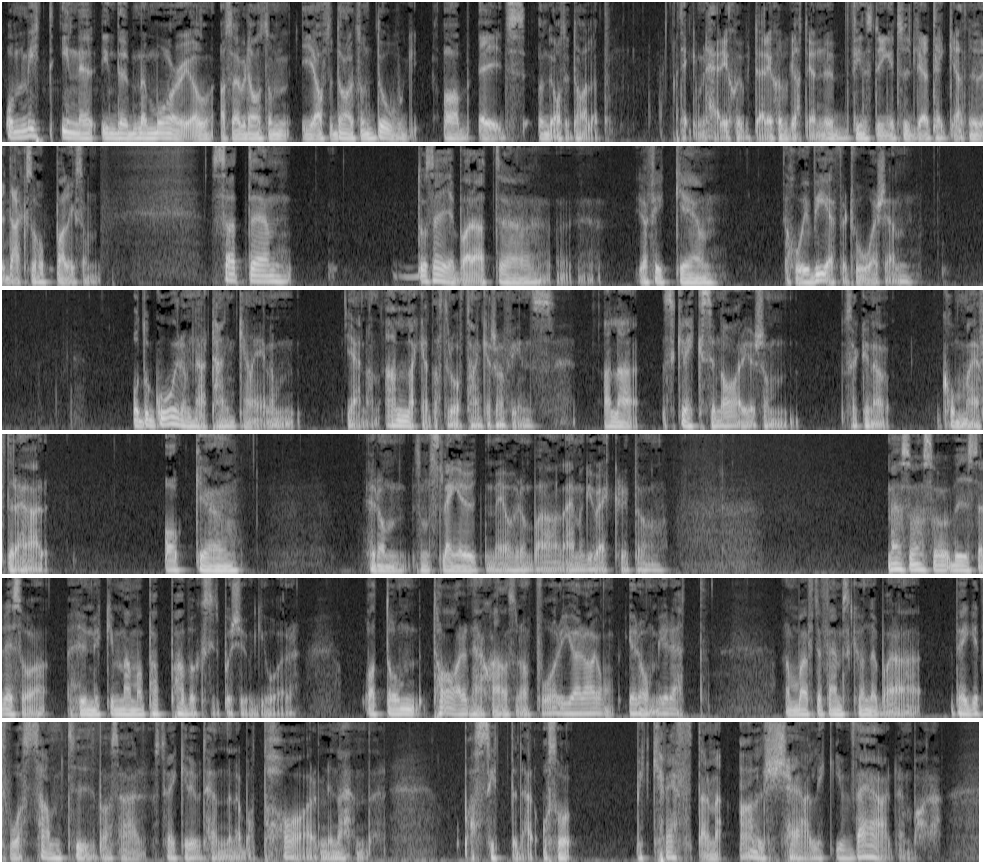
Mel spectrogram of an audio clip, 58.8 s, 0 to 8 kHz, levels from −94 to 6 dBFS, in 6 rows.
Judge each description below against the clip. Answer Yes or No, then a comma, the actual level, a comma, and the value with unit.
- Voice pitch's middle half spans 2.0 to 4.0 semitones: Yes, average, 3.4 semitones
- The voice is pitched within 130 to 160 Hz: No, very low, 95 Hz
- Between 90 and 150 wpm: No, average, 165 wpm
